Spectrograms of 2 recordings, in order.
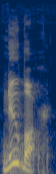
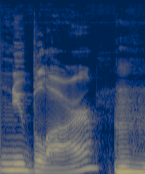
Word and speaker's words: Nublar: Oh, Nubar. Yep. Oh, let's go. It's pronounced Nublar.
